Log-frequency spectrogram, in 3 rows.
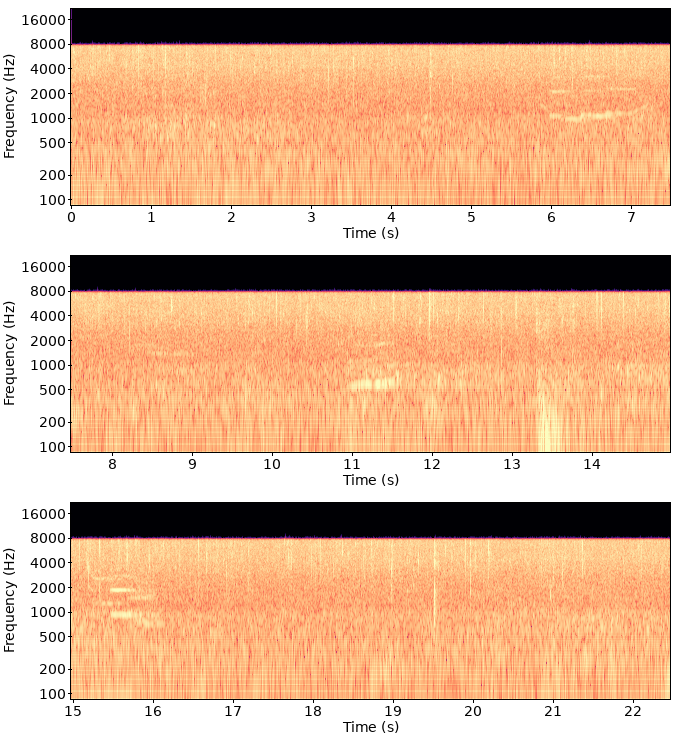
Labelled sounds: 6.0	7.3	humpback whale, 0.91 to 2.4 kHz
8.5	8.7	humpback whale, 1.3 to 1.5 kHz
15.2	16.1	humpback whale, 0.88 to 2.7 kHz

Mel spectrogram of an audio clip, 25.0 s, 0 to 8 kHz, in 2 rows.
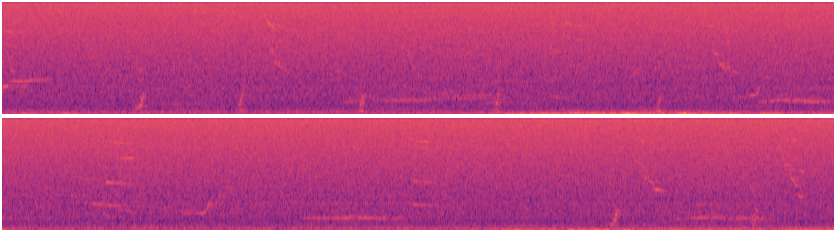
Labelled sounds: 0.0	0.6	humpback whale, 0.80 to 1.0 kHz
8.4	8.7	humpback whale, 4.1 to 4.4 kHz
14.0	14.4	humpback whale, 1.2 to 4.2 kHz
18.7	18.9	humpback whale, 4.0 to 4.3 kHz

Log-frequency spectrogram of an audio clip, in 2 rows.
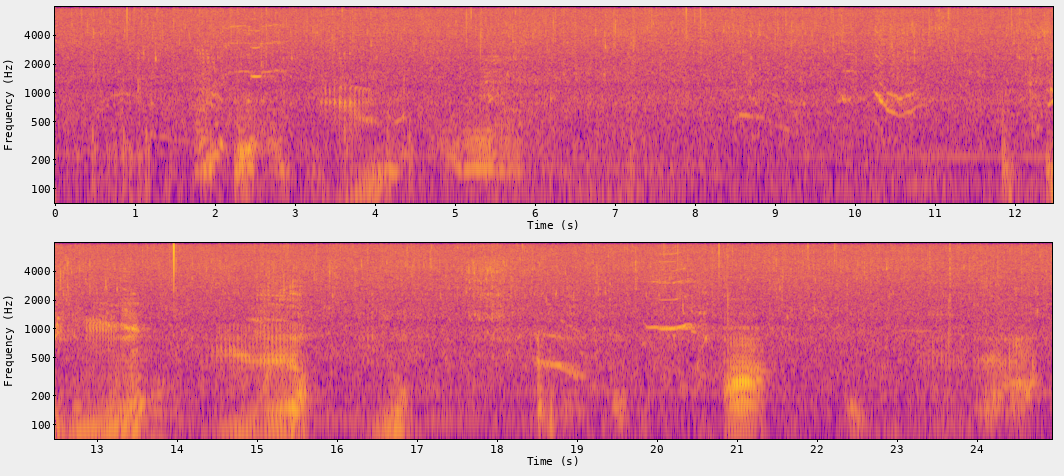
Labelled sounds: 2.1	2.9	humpback whale, 1.4 to 5.2 kHz
3.3	4.0	humpback whale, 0.78 to 1.2 kHz
12.8	13.6	humpback whale, 0.91 to 1.3 kHz
19.8	20.5	humpback whale, 0.78 to 6.3 kHz

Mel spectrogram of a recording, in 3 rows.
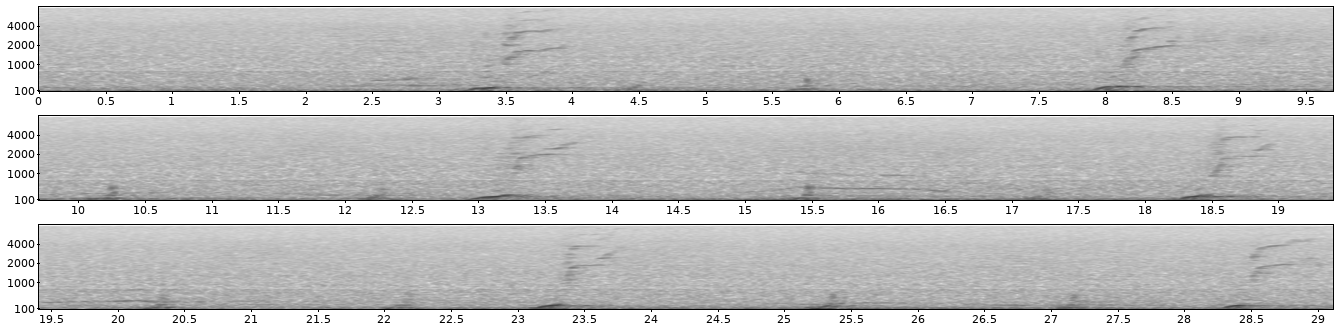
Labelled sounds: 2.5	4.0	humpback whale, 1.2 to 3.7 kHz
8.2	8.6	humpback whale, 1.5 to 4.0 kHz
13.3	13.8	humpback whale, 1.7 to 4.1 kHz
18.6	18.9	humpback whale, 1.7 to 3.8 kHz
23.4	23.7	humpback whale, 1.6 to 3.8 kHz
28.5	29.0	humpback whale, 1.6 to 4.9 kHz

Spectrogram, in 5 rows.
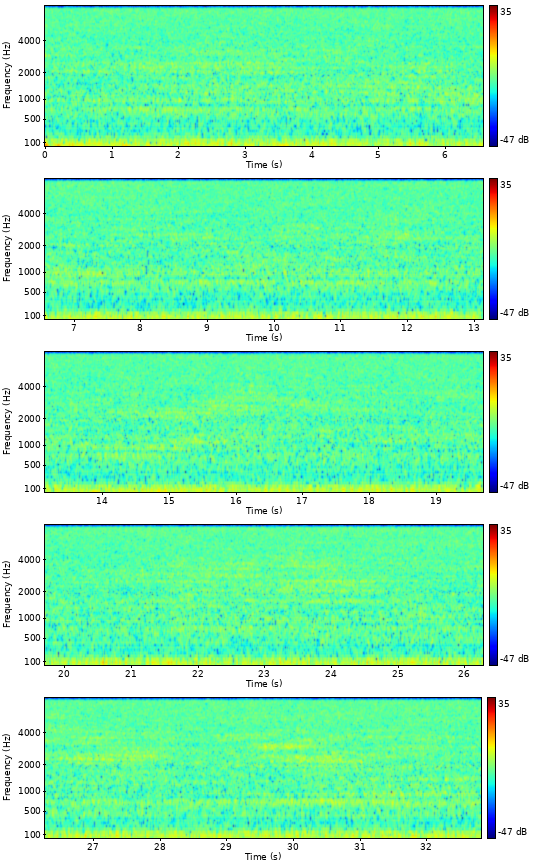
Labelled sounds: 29.5	29.8	vessel noise, 2.8 to 3.2 kHz

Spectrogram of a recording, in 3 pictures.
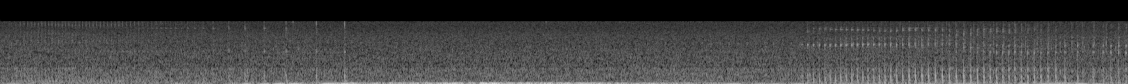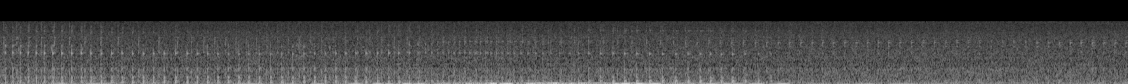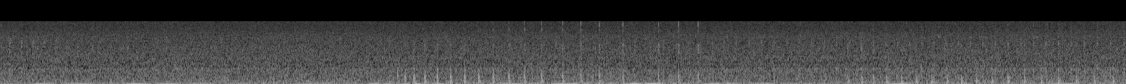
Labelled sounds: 1.5	1.9	killer whale, northern resident, 5.4 to 5.6 kHz
8.0	9.0	killer whale, northern resident, 2.1 to 5.5 kHz

